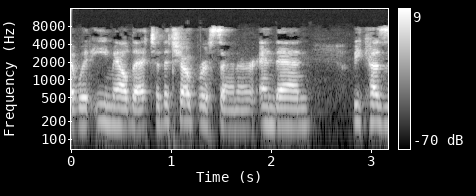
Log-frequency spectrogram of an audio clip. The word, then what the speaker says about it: Chopra: been I guess I've been mispronouncing it so it's Chopra chopr Chopra okay so and in primordial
